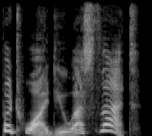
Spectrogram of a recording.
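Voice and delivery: suspicious king. A narrator's reading. King questioning the queen, suspicious. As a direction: probe her motive.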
